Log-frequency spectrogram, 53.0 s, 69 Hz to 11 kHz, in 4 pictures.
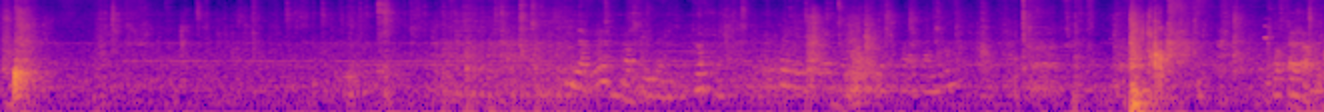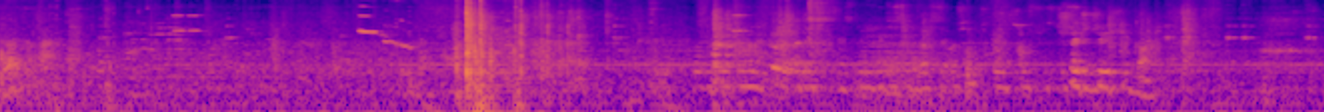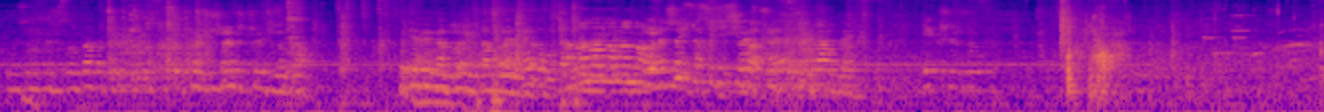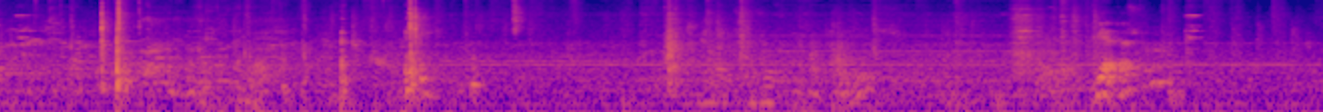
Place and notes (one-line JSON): {"title": "Jana III Sobieskiego housing complex - lottery point", "date": "2019-06-05 10:53:00", "description": "ambience of a crowded lottery outlet. Retirees paying their bills and buying the lottery tickets. Stamp bang. Customers walking in and out, banging the door. Some joke with the clerk about the methods how to hit the jackpot. (roland r-07)", "latitude": "52.46", "longitude": "16.91", "altitude": "102", "timezone": "Europe/Warsaw"}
